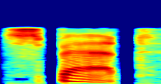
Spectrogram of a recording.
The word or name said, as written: spat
